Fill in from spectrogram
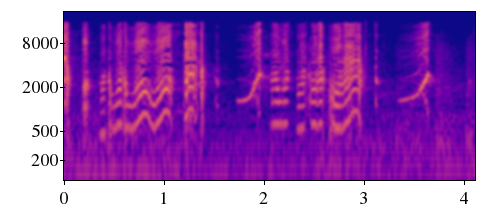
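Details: A pet talking parrot in a fully excited mood, speaking Hindi: a rapid run of harmonic, wavering speech-like syllables with rising and falling glides, then short clipped notes and a final rising whistled sweep, over a faint low hum.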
